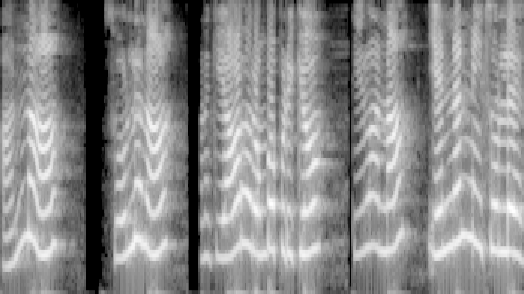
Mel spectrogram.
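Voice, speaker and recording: A woman puts on a cheeky young sister from an animated family drama. Her voice is very high and bright, playful and teasing. She speaks with a Kanyakumari Tamil accent. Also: normal speed.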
